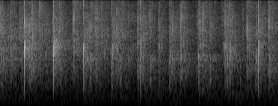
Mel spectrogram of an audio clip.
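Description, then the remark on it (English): Church audience applause for volunteers who serve in the church ministries, a steady patter of overlapping hand claps with a few sharper, louder claps standing out at first, with no voices, fairly subdued overall. “if you serve in Growth Track, teaching or leading Growth Track, any of those ministries out front, throw your hand up and let's give God a round of applause for you.”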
